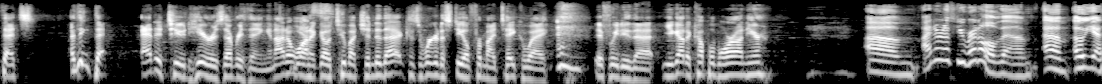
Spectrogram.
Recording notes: taped live at Podfest in Orlando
